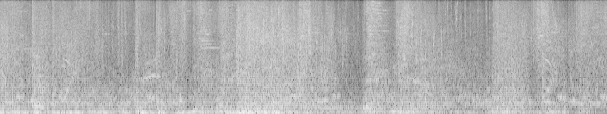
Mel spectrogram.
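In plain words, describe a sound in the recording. Magic blasts and explosions crackle and boom in a fast, chaotic fight.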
